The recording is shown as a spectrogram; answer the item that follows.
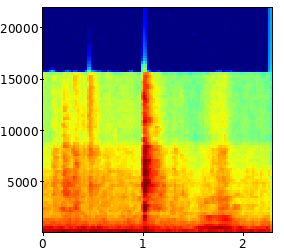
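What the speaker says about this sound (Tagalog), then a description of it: "Saka natin halu-haluin ngayon ulit." Chop suey with cabbage and cream of mushroom is stirred in a pan, a soft steady sizzle underneath a single sharp clink of the utensil against the pan.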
